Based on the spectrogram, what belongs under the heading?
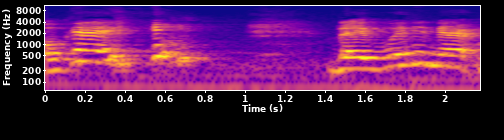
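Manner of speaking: bursting into laughter mid-story, pitch jumping up; laughing. Real, not acted. Telling viewers how stepdad broke the door, laughing. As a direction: laugh through it, loud and delighted. Gleeful retelling of the door break.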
